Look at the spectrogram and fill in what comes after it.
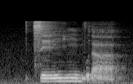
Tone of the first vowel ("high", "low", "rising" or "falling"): high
